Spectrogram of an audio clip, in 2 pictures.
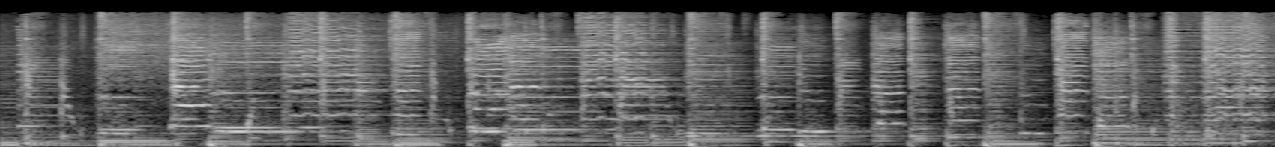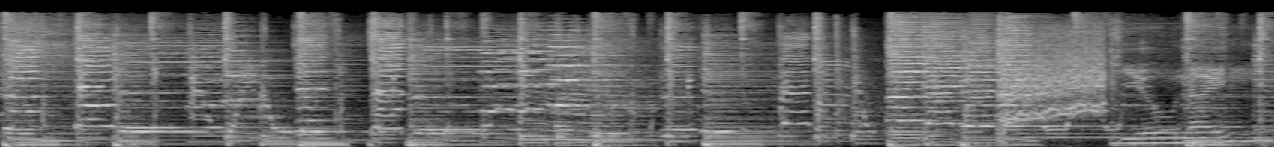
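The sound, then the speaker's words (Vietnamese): A pop song sung in Vietnamese opens with a full, steady band arrangement and a female vocal line, playing loud and continuous throughout, with no talking over it. “Tiếp nối chương trình hãy cùng chúng tôi đến với giai điệu âm nhạc tiếp theo mà chúng tôi lựa chọn gửi tặng đến quý vị”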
